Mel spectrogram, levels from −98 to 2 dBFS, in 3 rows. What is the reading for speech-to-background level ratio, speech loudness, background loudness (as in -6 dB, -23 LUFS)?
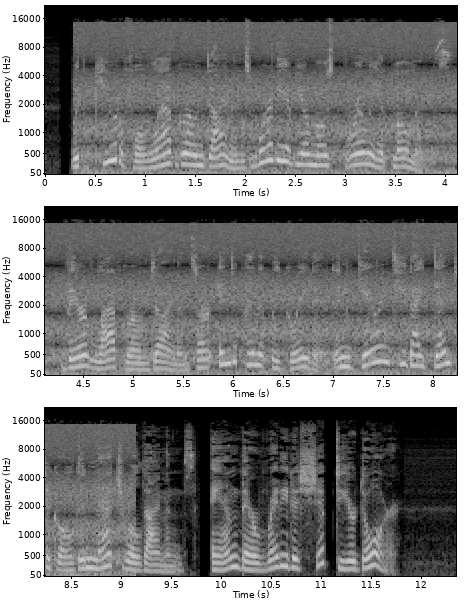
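6.5 dB, -25.0 LUFS, -31.5 LUFS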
